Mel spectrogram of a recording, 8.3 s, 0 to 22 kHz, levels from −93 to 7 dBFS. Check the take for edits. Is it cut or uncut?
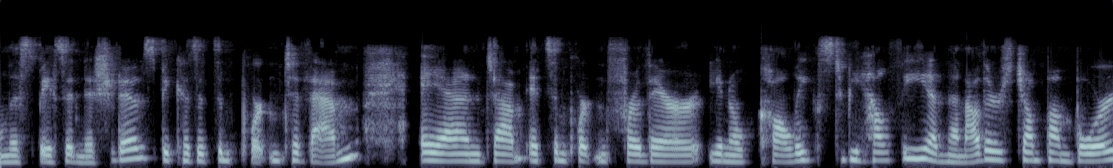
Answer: uncut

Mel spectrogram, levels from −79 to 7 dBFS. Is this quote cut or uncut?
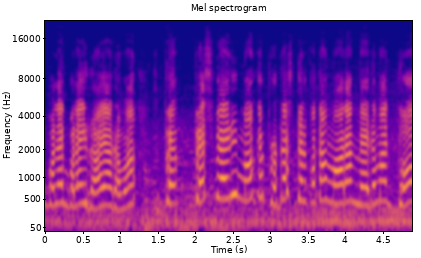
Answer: cut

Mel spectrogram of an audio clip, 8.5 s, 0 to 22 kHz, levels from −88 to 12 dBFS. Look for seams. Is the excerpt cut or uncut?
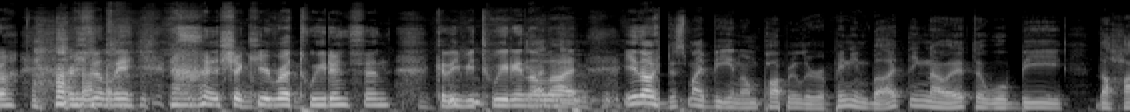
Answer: cut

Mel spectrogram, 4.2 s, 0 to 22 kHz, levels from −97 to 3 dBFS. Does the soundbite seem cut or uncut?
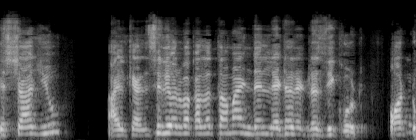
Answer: uncut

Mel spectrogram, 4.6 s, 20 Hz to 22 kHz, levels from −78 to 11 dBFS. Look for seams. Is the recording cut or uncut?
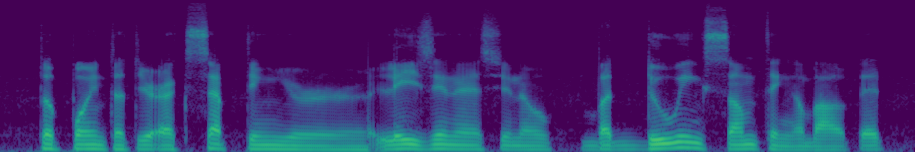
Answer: uncut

